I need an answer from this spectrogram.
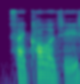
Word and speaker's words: psychology: knee, 무릎나 knob, 손잡이처럼 kn으로 시작하는 단어들은 K가 psychology, 심리학처럼 푸스로 시작할 때 P가 climb, 오르다에서는 B가 묵음이고 talk, 말하다에서는 L이 묵음이 된답니다.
